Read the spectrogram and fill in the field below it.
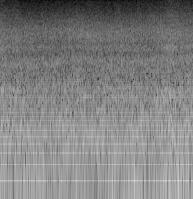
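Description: Steady, broadband wind roars across the microphone without pause, a dense rushing noise filling the whole clip, outdoors at Minnehaha Falls, Minnesota.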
